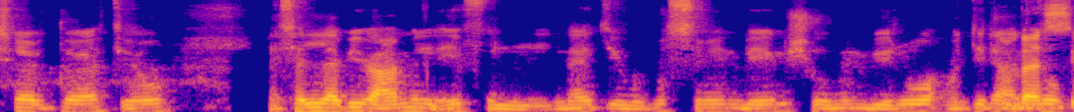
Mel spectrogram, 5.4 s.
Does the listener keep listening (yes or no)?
no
